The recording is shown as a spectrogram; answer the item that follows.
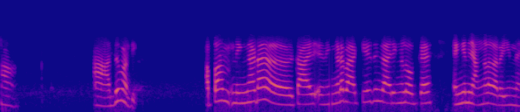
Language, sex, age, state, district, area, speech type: Malayalam, female, 18-30, Kerala, Kottayam, rural, conversation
